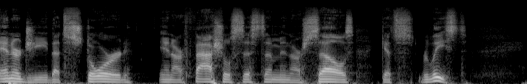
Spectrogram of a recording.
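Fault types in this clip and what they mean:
No faults detected in this speech recording.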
